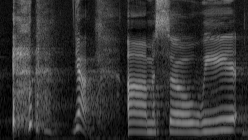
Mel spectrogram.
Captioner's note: coughing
